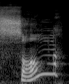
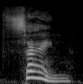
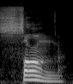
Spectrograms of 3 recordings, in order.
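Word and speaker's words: Tseng: are the best part of this game it's pronounced sung I always pronounce the sang okay not always I used to pronounce it tasang tasang no okay I'll take your word for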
